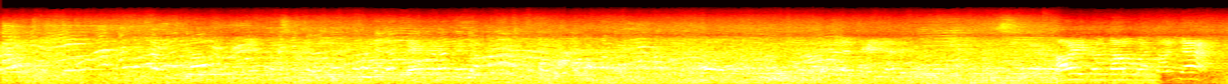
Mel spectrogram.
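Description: Babble of many children's voices talking and calling out at once, a continuous busy chatter.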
